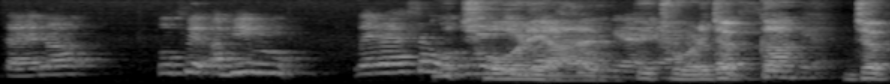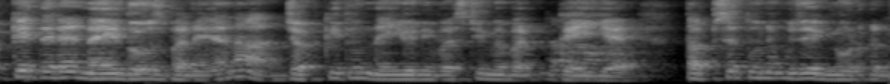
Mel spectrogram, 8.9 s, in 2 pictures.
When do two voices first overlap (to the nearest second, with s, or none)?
2 s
